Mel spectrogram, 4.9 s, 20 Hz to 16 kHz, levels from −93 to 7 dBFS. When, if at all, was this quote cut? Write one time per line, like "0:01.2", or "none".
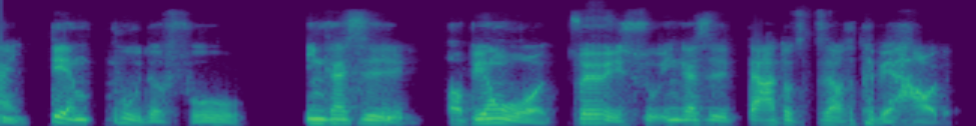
0:01.3
0:02.1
